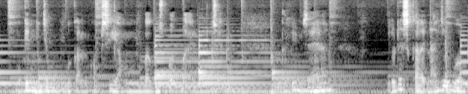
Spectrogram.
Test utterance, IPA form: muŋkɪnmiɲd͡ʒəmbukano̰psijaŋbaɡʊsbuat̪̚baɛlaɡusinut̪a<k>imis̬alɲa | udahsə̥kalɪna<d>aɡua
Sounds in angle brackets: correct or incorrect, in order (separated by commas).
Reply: incorrect, incorrect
